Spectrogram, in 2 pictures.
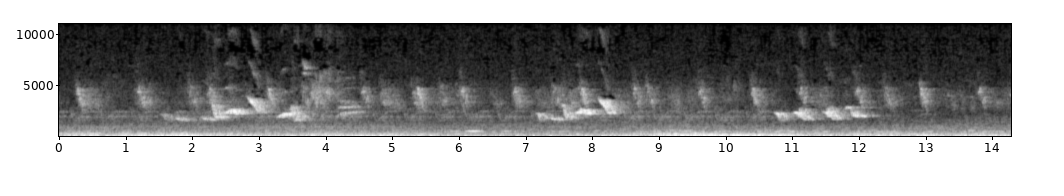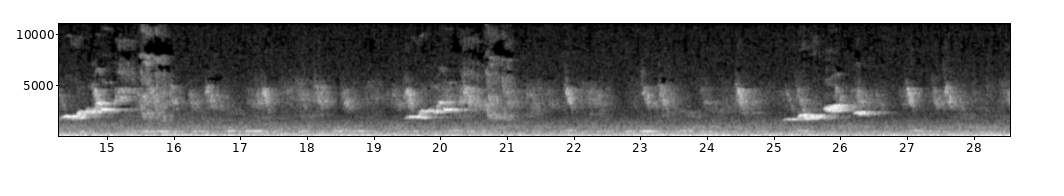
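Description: Small birds chirping: quick runs of a few notes every few seconds, with fainter rapid chirps between, over a low steady background hum.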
